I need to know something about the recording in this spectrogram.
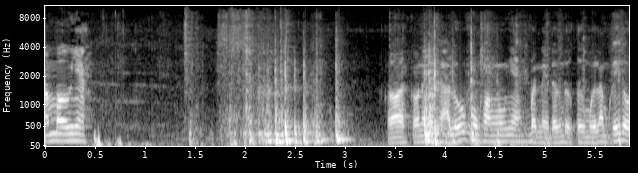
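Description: A plastic cap is unscrewed from a tank.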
